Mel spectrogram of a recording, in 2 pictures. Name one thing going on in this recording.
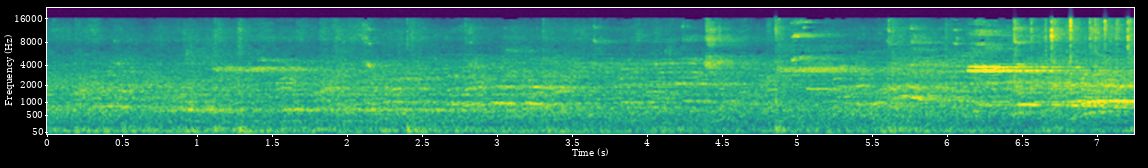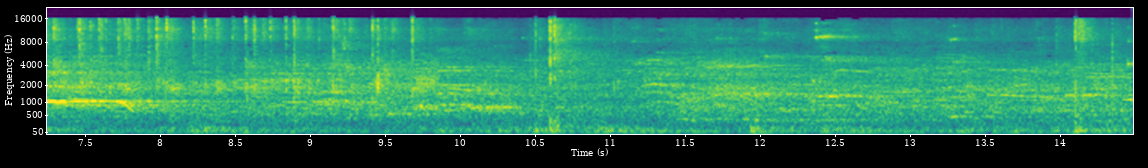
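Young women call out and chatter across the gym.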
